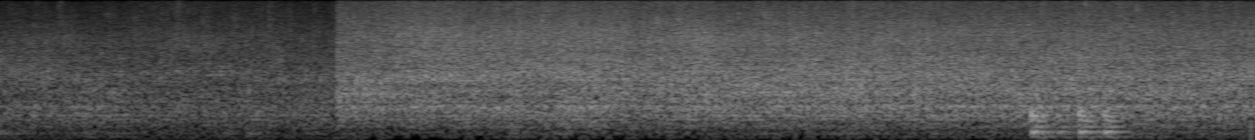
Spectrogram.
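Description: Pumpkin cubes sizzling in soy and oyster sauce in a hot frying pan while a spatula stirs them. The sizzle gets louder about two seconds in.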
